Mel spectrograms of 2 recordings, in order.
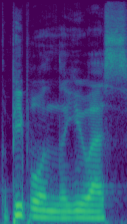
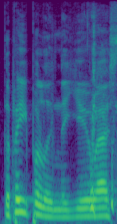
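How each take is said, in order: First: It is said in the speaker's ordinary accent. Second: It is said in a put-on English accent.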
